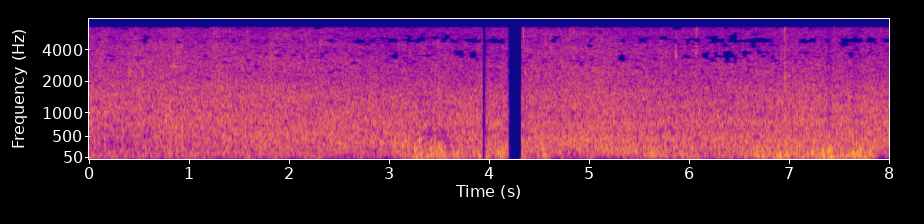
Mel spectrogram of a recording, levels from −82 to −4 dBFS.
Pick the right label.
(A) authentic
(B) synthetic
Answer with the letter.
A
